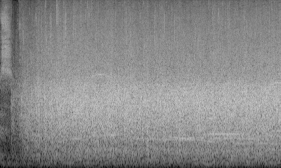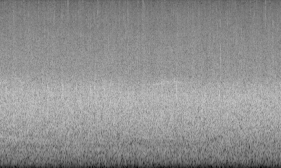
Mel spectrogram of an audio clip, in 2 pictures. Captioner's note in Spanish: aplauso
